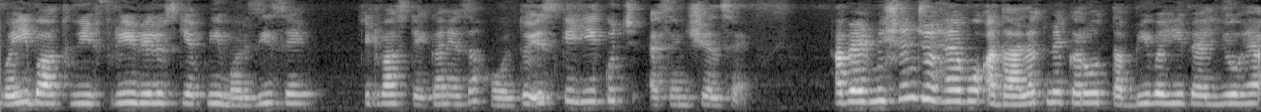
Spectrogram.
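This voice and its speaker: A slightly high, warm female voice with a Pakistani accent comes through a muffled recording. She explains legal concepts in a lecture that mixes Hindi-Urdu with English legal terms, teaching by posing questions and answering them herself.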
